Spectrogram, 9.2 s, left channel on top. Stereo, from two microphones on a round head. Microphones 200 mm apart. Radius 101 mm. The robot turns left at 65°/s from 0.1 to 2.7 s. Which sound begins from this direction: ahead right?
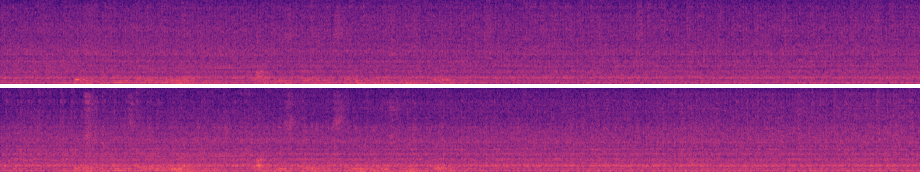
A man speaking, at 0.7 s.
